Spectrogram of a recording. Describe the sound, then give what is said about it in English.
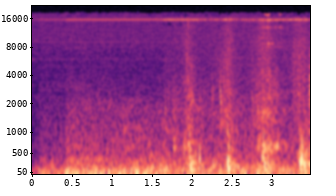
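Footsteps of a man striding through a corridor and up stairs: four faint, evenly spaced steps in the second half over a low background hiss. “Hussein strides through a corridor and up the stairs to his living apartments”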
